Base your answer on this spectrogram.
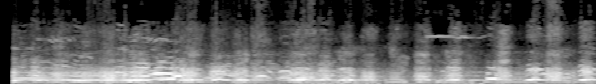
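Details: Sled dogs, including Alaskan Malamutes, in Larose Forest, Ontario, Canada, excited before a trail run, forming a dense chorus of overlapping wavering howls, yips and barks from many dogs.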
